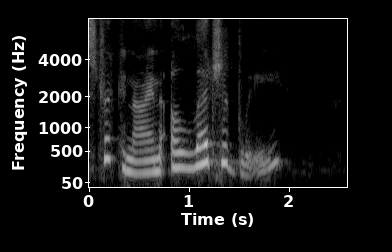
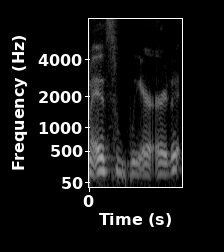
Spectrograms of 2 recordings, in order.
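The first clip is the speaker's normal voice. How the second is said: a quiet, lower murmur to yourself; half under the breath, echoing yourself; muttered aside; 7 semitones lower, 10 dB quieter than usual. Real, not acted. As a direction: drop it low and soft to yourself.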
